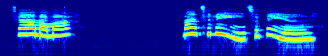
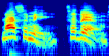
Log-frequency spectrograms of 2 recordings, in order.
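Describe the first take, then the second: First: Higher and softer, coaxing the dog; tender pet talk, softly raised. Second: Said in the usual way. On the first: Real, not acted. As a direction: coo gently at the pet to say hi. Coaxing pet to greet viewers.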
